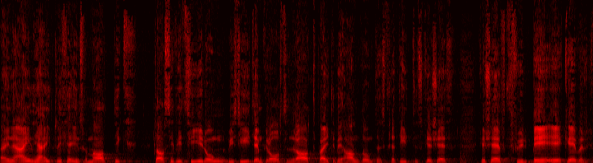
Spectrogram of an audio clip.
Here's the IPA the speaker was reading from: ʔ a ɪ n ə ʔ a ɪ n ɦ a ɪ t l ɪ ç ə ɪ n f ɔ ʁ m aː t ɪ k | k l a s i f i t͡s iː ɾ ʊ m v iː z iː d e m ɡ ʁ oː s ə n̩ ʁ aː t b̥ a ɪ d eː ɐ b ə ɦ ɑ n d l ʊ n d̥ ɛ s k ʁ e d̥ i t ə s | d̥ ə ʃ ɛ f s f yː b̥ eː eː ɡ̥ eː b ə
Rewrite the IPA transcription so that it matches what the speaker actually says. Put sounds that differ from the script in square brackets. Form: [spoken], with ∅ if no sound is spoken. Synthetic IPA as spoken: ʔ a ɪ n ə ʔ a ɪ n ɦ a ɪ t l ɪ ç ə ɪ n f ɔ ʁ m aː t ɪ k | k l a s i f i t͡s iː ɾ ʊ [ŋ] v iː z iː d e m ɡ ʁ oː s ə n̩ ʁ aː t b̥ a ɪ d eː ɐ b ə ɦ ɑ n d l ʊ [ŋ] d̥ ɛ s k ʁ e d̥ i t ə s | [ɡ̥] ə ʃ ɛ f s f yː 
